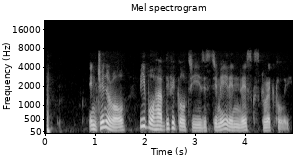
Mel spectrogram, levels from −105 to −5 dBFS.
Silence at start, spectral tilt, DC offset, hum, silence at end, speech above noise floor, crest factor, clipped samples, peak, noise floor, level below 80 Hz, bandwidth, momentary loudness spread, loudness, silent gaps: 0.05 s; -8 dB/octave; under 0.1%; none; 0.05 s; 48 dB; 18 dB; under 0.1%; -10 dBFS; -75 dBFS; -46 dBFS; 7.4 kHz; 9 LU; -28 LUFS; none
